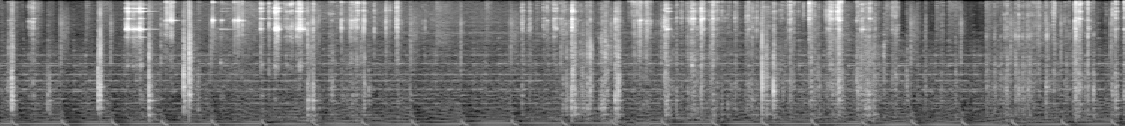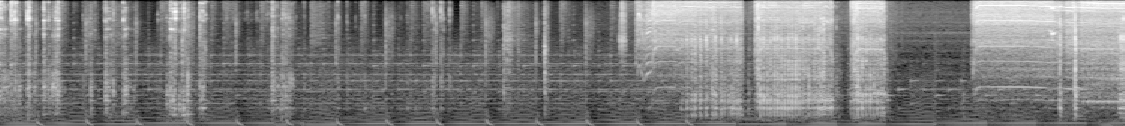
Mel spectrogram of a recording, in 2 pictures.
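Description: Steel clamp parts, bolts, washers and nuts clinking and knocking as they are fitted together, over background music. Near the end a cordless drill runs in two bursts, about three seconds and then two seconds long.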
